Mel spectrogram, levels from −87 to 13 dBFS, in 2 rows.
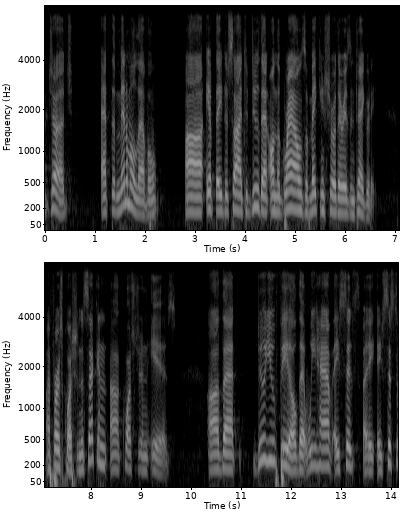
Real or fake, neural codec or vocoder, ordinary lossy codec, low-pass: real; none; Opus, 16 kbps; 7.2 kHz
